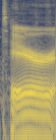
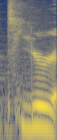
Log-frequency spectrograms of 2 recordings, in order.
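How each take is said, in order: First: The vowel sounds like the one in 'air'. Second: The vowel sounds like the one in 'ear'. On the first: It means ripping. The speaker calls it wrong. "not tear as in ripping paper" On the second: It means crying. The speaker calls it right. "tear as in crying"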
